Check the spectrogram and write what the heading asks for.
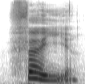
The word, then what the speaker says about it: feuille: to read something, and they also tend to pronounce the double L in this word. And this is how we spell this word. F-E-U-I-L-L-E. Encore une fois. F-E-U-I-L-L-E.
